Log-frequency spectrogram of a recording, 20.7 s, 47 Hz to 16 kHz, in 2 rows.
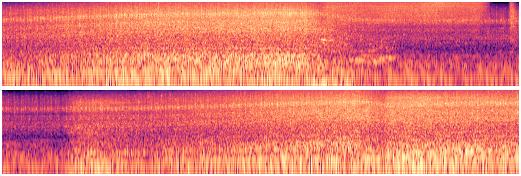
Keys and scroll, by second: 2.5 d, 5.1 d, 6.3 s, 11.6 w, 13.4 a, 17.9 a.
